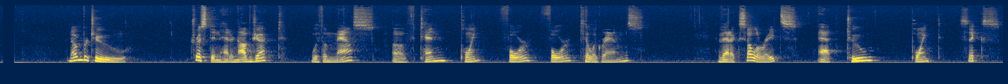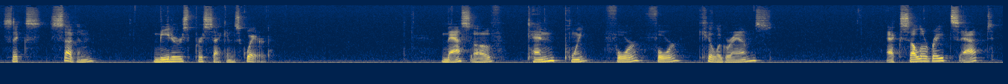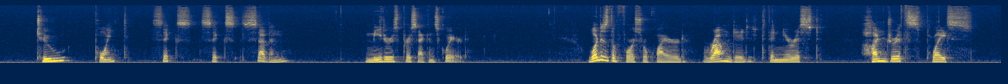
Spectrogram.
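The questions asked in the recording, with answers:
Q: What is the force required rounded to the nearest hundredths place?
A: 27.84 N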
